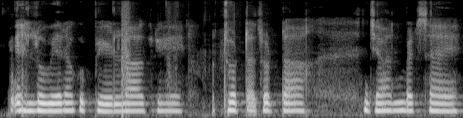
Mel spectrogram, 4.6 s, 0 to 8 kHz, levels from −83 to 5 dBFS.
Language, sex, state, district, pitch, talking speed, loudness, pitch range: Marwari, female, Rajasthan, Nagaur, 195 Hz, 130 wpm, -15 LUFS, 190-195 Hz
